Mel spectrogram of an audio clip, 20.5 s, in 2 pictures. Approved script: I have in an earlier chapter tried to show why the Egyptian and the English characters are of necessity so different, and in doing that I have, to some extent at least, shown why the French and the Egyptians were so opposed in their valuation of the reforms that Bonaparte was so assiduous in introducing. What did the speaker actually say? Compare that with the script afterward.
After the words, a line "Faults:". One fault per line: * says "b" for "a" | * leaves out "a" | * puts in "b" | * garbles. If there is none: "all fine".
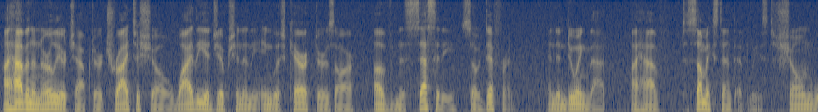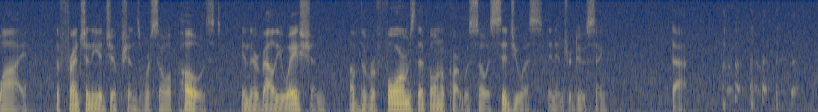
I have in an earlier chapter tried to show why the Egyptian and the English characters are of necessity so different, and in doing that I have, to some extent at least, shown why the French and the Egyptians were so opposed in their valuation of the reforms that Bonaparte was so assiduous in introducing. That
Faults:
* puts in "That"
